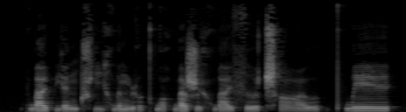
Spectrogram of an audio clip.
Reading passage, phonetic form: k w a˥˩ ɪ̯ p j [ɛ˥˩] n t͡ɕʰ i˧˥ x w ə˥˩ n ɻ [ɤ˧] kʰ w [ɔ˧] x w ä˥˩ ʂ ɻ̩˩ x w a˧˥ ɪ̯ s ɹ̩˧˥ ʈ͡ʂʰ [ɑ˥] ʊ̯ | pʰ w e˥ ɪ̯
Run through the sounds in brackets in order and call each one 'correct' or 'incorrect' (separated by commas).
incorrect, incorrect, correct, incorrect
